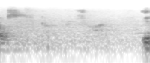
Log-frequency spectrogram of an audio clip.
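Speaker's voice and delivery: a timid, breathy whisper; shy whisper. Retold or imitated. Recalling walking into the school, shy whisper. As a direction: whisper it like a shy young kid. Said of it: "you know, like that".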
